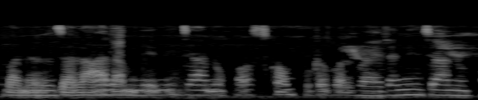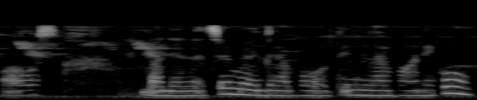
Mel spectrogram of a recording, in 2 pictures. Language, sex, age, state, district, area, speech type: Nepali, female, 30-45, West Bengal, Alipurduar, urban, spontaneous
